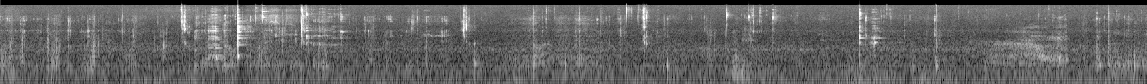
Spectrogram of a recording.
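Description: Close-miked chewing and mouth sounds of someone eating khinkal, soft boiled dough with lamb, broken by scattered sharp clicks from a metal fork against a plate.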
